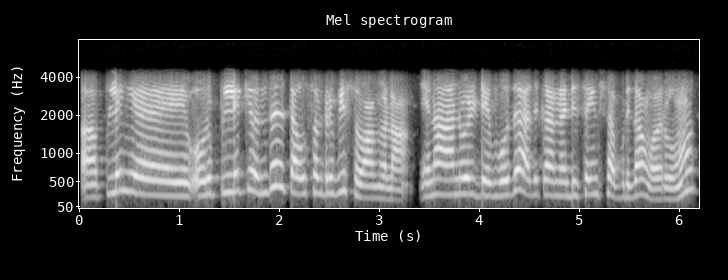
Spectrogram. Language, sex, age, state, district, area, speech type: Tamil, female, 30-45, Tamil Nadu, Sivaganga, rural, conversation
